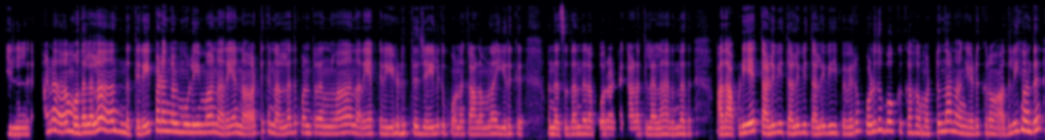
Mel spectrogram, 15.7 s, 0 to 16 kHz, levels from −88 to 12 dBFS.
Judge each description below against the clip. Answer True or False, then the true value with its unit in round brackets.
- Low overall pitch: False (190 Hz)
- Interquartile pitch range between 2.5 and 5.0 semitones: True (3.7 semitones)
